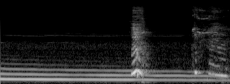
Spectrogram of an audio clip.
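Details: ['Pet Basset Hound coaxed into howling: one long, steady mid-pitched howl held for over two seconds, sinking slightly in pitch, with two brief rough catches in the voice near the end.']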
